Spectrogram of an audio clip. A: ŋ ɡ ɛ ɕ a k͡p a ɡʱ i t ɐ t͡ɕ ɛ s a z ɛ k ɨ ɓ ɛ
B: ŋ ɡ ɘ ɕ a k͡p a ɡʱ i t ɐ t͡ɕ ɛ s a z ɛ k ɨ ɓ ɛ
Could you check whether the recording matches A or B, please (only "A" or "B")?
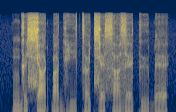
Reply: B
